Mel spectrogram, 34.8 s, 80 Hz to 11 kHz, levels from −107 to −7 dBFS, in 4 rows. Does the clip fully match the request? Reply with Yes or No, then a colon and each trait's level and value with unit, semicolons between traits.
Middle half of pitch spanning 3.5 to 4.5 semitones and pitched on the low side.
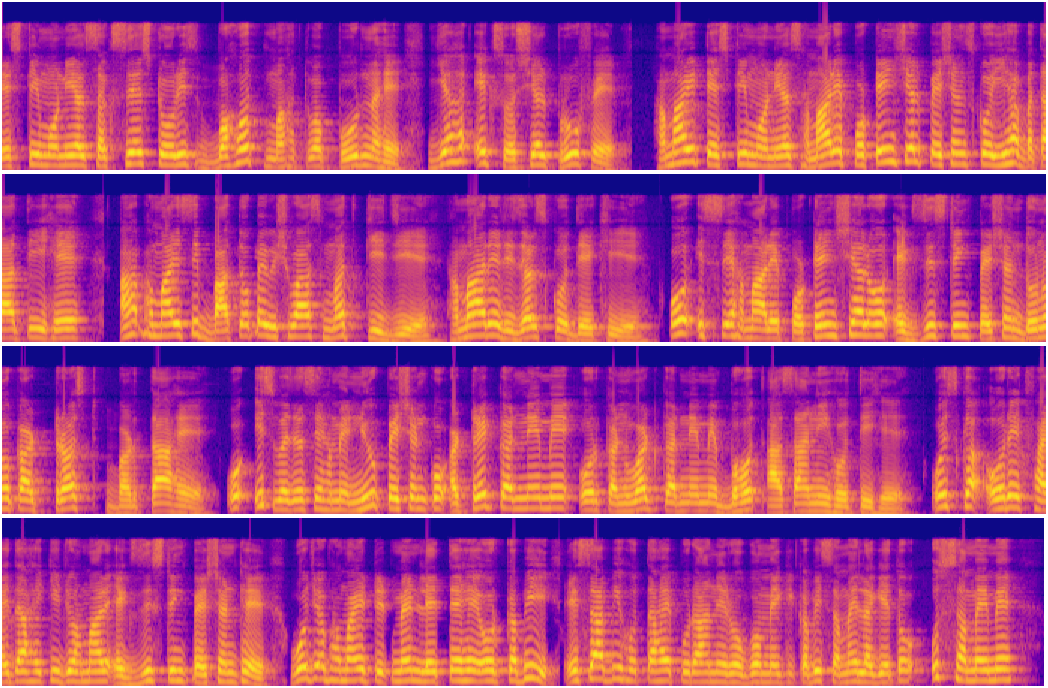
No: average, 3.9 semitones; high, 190 Hz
